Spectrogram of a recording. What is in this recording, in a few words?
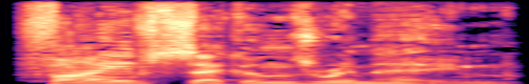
announcer count pick; Stanley Parable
